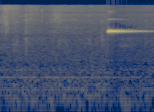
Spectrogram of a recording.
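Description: A single high-pitched electronic beep on one steady pitch, starting near the end and lasting just under a second.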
